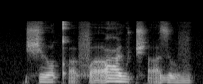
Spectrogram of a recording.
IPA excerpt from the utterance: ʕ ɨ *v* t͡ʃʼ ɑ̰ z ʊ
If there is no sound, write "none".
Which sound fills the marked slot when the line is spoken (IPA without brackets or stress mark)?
w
